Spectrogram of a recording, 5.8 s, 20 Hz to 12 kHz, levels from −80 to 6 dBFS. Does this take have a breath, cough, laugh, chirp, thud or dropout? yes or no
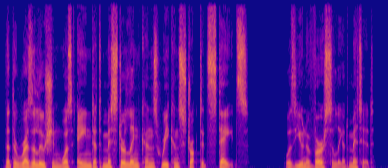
no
